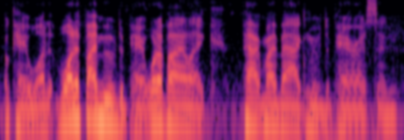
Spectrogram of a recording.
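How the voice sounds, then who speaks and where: A young man from the United States co-hosting a podcast, telling stories in a casual, animated way full of "like" and "I was like.". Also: medium pitch, fairly quick, slight background noise. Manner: animated storytelling, lots of "like" and "I was like". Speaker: podcast co-host. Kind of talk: casual conversation. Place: outdoors in the mountains.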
